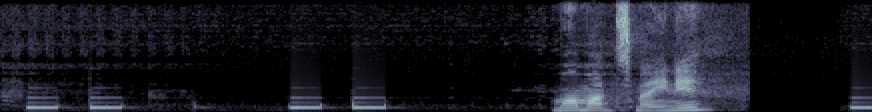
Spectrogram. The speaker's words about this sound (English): She barely hears what her mom's saying. Then the call cuts off.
